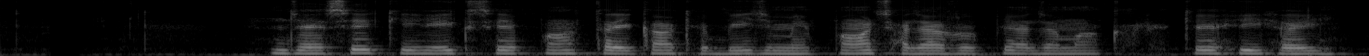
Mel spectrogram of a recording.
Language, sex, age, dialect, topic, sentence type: Magahi, male, 25-30, Western, banking, question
